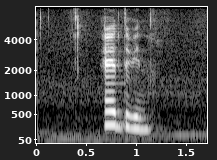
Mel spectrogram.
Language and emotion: Russian, neutral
